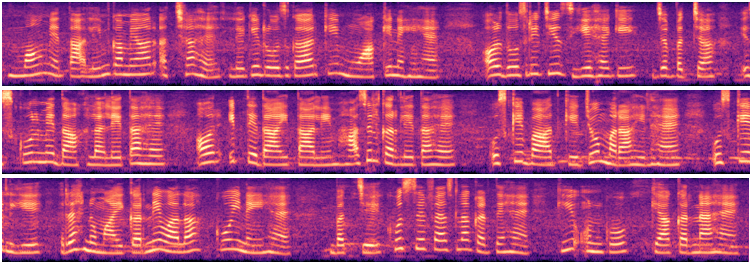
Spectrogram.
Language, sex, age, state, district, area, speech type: Urdu, male, 18-30, Uttar Pradesh, Mau, urban, spontaneous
